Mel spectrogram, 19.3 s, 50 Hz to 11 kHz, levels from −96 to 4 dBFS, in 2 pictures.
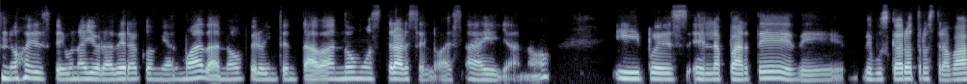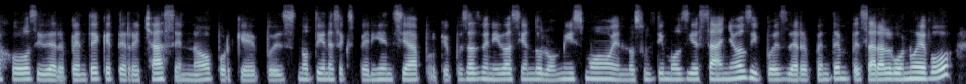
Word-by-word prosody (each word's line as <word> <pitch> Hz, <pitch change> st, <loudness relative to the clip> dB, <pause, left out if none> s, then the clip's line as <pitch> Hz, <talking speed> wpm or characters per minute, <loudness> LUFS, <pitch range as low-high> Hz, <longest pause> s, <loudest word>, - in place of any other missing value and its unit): ¿no? 210 Hz, -2 st, +3 dB
Este, 200 Hz, -4 st, 0 dB
una 195 Hz, +1 st, 0 dB
lloradera 195 Hz, 0 st, +4 dB
con 195 Hz, -2 st, -4 dB
mi 180 Hz, -1 st, -5 dB
almohada, 200 Hz, +5 st, +4 dB
¿no? 190 Hz, +1 st, -3 dB
Pero 190 Hz, -, +1 dB
intentaba 185 Hz, -, +2 dB
no 205 Hz, +1 st, +2 dB
mostrárselo 200 Hz, -1 st, +2 dB
a -, -, -4 dB
es 170 Hz, -, -13 dB
a 180 Hz, -4 st, 0 dB
ella, 175 Hz, +8 st, -4 dB
¿no? 260 Hz, 0 st, -5 dB, 0.7 s
Y, 205 Hz, -2 st, +5 dB
pues, 190 Hz, -1 st, +2 dB
en 190 Hz, -1 st, +1 dB
la 190 Hz, -, +3 dB
parte 195 Hz, +1 st, +3 dB
de 165 Hz, +9 st, -6 dB, 0.2 s
de 200 Hz, -, -2 dB
buscar 190 Hz, +1 st, +2 dB
otros 200 Hz, -1 st, -1 dB
trabajos 190 Hz, +3 st, +1 dB
y -, -, -2 dB
de 170 Hz, -1 st, 0 dB
repente 175 Hz, +4 st, -3 dB
que 195 Hz, -, -2 dB
te 180 Hz, -, -4 dB
rechacen, 175 Hz, +1 st, -2 dB
¿no? 170 Hz, +3 st, -1 dB
Porque, 165 Hz, -3 st, -5 dB
pues, 165 Hz, +1 st, -6 dB
no 185 Hz, -1 st, -4 dB
tienes 185 Hz, -2 st, -3 dB
experiencia, 180 Hz, +1 st, -3 dB
porque, 170 Hz, -1 st, -11 dB
pues, 180 Hz, +1 st, -12 dB
has 190 Hz, 0 st, +1 dB
venido 185 Hz, -2 st, -2 dB
haciendo 190 Hz, 0 st, -3 dB
lo 165 Hz, -, -4 dB
mismo 195 Hz, +1 st, -2 dB
en 175 Hz, -1 st, -4 dB
los 170 Hz, 0 st, -6 dB
últimos 185 Hz, -1 st, -5 dB
10 190 Hz, 0 st, -3 dB
años 195 Hz, +5 st, +2 dB
y, 200 Hz, -, -1 dB
pues, 180 Hz, +1 st, -3 dB
de 175 Hz, -2 st, 0 dB
repente 175 Hz, +3 st, -3 dB
empezar 200 Hz, -2 st, +1 dB
algo 190 Hz, +1 st, +3 dB
nuevo, 210 Hz, -, +4 dB
190 Hz, 180 wpm, -22 LUFS, 180-200 Hz, 0.7 s, Y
